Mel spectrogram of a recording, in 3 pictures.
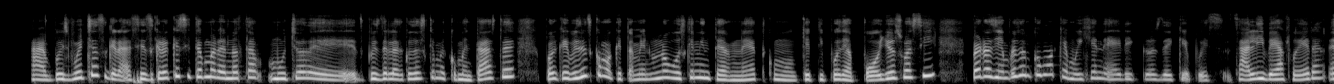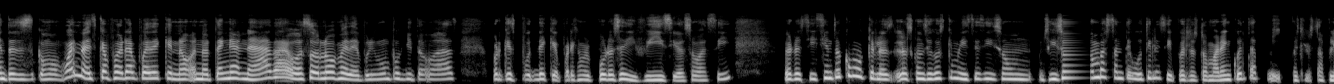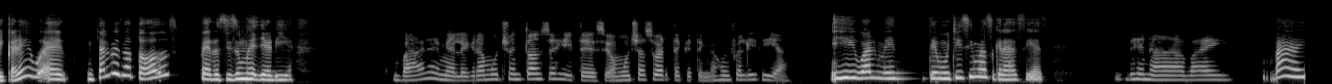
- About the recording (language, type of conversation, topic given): Spanish, advice, ¿Cómo puedo cambiar mi espacio para estimular mi imaginación?
- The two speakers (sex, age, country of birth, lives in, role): female, 20-24, Mexico, Mexico, user; female, 30-34, Venezuela, United States, advisor
- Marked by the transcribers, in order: tapping; distorted speech; laughing while speaking: "su mayoría"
